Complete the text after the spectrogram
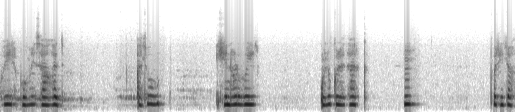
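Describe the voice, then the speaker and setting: Tender male ghost played by a woman, whispered role-play, soft reassuring manner, slow, flat melody. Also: sits high. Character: gentle male ghost comforting his grieving lover. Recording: tinny phone-like sound.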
